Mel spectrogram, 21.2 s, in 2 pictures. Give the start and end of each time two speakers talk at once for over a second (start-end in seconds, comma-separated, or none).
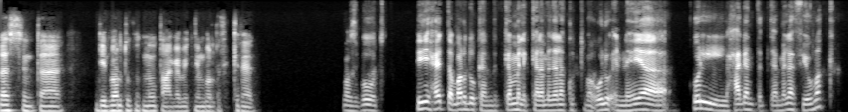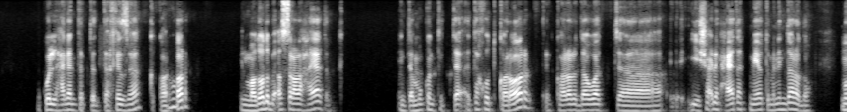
none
